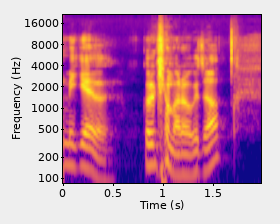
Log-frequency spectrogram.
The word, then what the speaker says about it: Miguel: 제가 필리핀 가서 그 산 미구엘 달라 그러니까 그 사람들은 발음을 산 미겔 이래 발음하더라고요. 미구엘이 아니고 미겔.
